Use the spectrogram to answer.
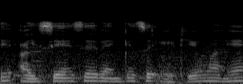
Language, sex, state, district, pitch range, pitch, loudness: Marathi, male, Maharashtra, Nagpur, 140-160 Hz, 150 Hz, -36 LUFS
